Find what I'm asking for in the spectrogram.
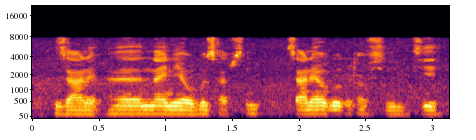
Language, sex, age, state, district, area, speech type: Bodo, male, 18-30, Assam, Kokrajhar, rural, spontaneous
